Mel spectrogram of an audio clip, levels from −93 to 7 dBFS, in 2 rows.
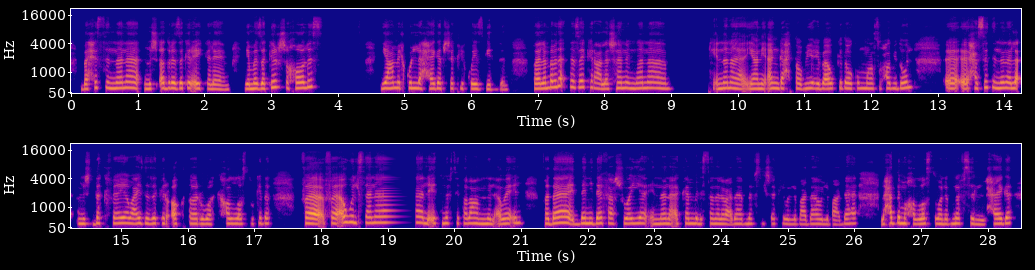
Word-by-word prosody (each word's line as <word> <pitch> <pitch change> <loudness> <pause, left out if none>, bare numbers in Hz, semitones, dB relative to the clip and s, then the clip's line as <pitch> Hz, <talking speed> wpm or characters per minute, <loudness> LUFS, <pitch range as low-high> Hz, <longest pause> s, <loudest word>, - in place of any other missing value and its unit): باحس 265 +6 -3
إن 250 0 +3
أنا 265 0 +1
مش 225 0 -1
قادرة 255 +1 +4
أذاكر 250 +1 +2
أي 240 - +3
كلام، 215 -4 -4 0.2
يا 225 - +3
ما 235 - +5
أذاكرش 275 +5 +1
خالص، 275 +6 +1 0.9
يا 255 0 +4
أعمل 260 +1 +1
كل 255 -2 +1
حاجة 235 +1 0
بشكل 240 -1 -8
كويس 225 -2 +1
جدًا. 195 -1 -8 0.4
فلمّا 250 +5 +4
بدأت 355 -1 -1
أذاكر 295 -1 -1
علشان 235 +3 -1
إن 245 -1 0
أنا 255 -1 0
م 235 -1 -9 0.7
إن 235 +2 +2
أنا 250 -4 +1
يعني 230 0 +1
أنجح 250 0 0
طبيعي 240 +1 0
بقى 230 -1 +3
وكده 255 +1 -2
وأكون 250 +1 -2
مع 240 -1 -1
صحابي 245 +1 -5
دُول 265 +5 0 0.5
آآ - - +3 0.2
آآ - - +1
حسّيت 275 +3 -3
إن 255 -1 +2
أنا 260 -1 +3
لأ، 265 +8 +2
مش 230 -2 -2
ده 255 - 0
كفاية 255 0 +1
وعايزة 245 0 +1
أذاكر 245 +1 -1
أكتر 230 -1 -1
وأخلّص 235 0 -3
وكده 245 +2 -5 0.4
ف 255 - -5
فأول 255 +4 +6
سَنة 280 +1 -1 0.4
لقيت 245 +1 -1
نَفْسي 250 0 -4
طالعة 250 0 0
من 230 0 +2
الأوائل، 235 +4 0 0.3
فده 235 +1 +3 0.2
ادّاني 245 +4 +2
دافع 250 0 +2
شوية 240 +2 +1
إن 225 -1 -3
أنا 230 -1 -1
أكمّل 235 0 -2
السَنة 230 +1 -4
اللي 225 0 0
بعدها 225 +1 -2
بنَفْس 230 0 -7
الشكل 230 +1 -11
واللي 215 0 -5
بعدها 220 +1 -5
واللي 215 0 -5
بعدها، 230 +5 -5 0.4
لحد 255 +1 +2
ما 245 -1 +4
خلّصت 230 +1 -2
وأنا 220 -1 0
بنَفْس 235 +2 -3
الحاجة، 230 +4 0
240 Hz, 170 wpm, -24 LUFS, 230-255 Hz, 0.9 s, فأول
